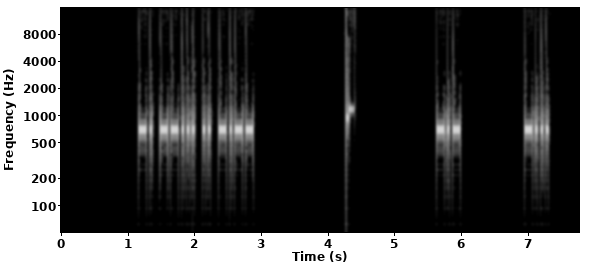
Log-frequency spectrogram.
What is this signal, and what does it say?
Morse code, heard as a keyed tone, about 31 wpm, spaced as for 18 wpm, 700 Hz. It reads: N7IY KB
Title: USA Call Signs - 4 Characters - 8x Character Spacing - 30wpm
